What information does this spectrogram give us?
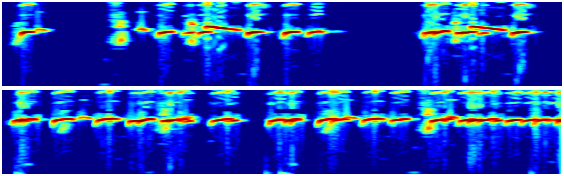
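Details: White-headed munias in a noisy colony, recorded for use as a trapping lure: many short, high, upslurred chirps overlapping in busy bursts, with a brief pause near two seconds before the chatter resumes.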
